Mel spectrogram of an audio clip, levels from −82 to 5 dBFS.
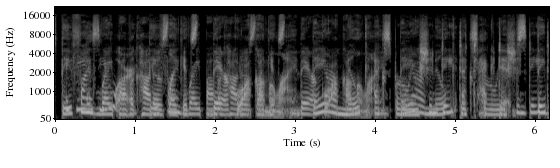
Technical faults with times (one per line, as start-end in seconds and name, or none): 0.00-6.18 doubled audio track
